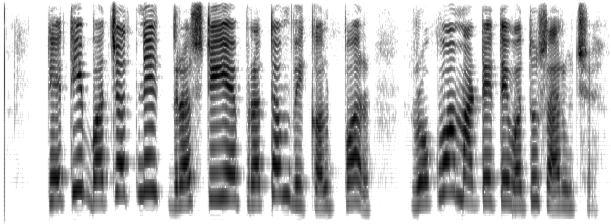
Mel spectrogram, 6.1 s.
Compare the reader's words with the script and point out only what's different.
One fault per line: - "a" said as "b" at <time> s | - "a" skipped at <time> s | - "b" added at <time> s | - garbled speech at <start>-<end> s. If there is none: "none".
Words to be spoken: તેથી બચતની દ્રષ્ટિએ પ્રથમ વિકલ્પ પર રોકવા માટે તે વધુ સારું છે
none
